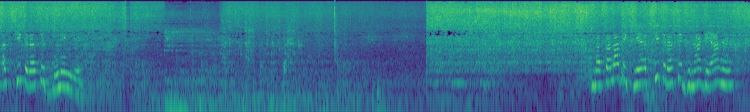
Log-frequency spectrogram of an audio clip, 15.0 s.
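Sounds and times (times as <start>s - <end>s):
paste sizzling in a pan: 0.0s - 3.4s
metal spatula scraping a pan: 3.3s - 6.8s.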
